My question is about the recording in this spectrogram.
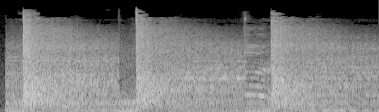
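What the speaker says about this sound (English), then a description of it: "They're getting ready for a little target practice at the Range Pistol Club in Northwest Fresno." Three loud, sharp pistol shots fired about a second apart at an indoor pistol club range during target practice, each crack followed by a short echoing decay over a low hum.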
